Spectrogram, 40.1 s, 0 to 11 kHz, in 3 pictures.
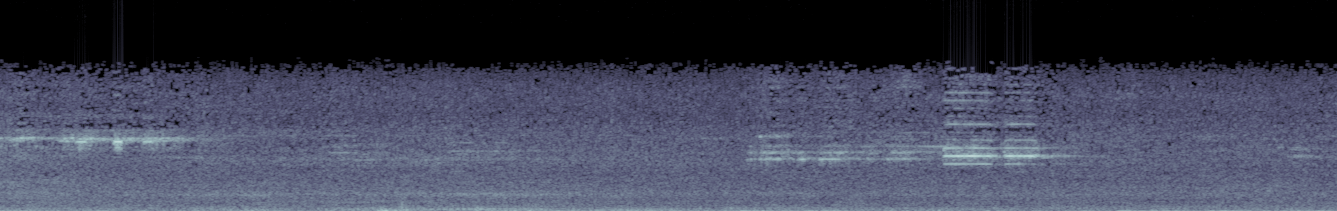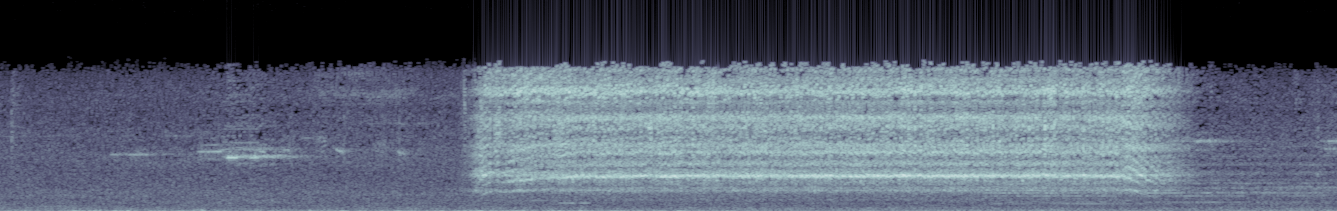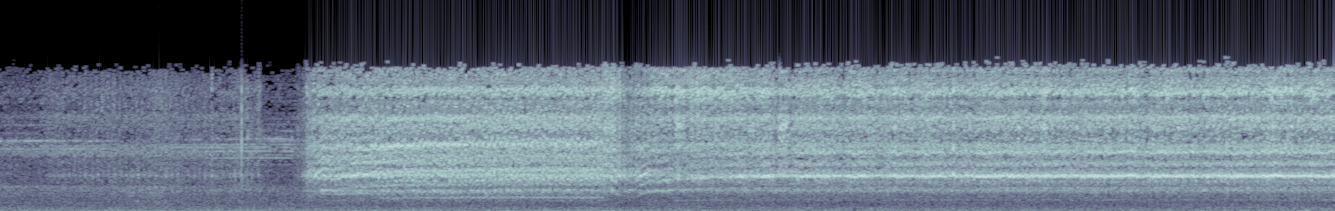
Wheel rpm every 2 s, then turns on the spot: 0, 0, 0, 0, 0, 0, 0, 0, 0, 130, 160, 160, 80, 0, 20, 140, 140, 160, 160, 160.
none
